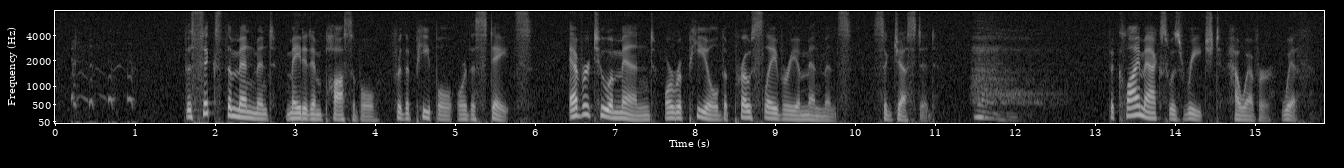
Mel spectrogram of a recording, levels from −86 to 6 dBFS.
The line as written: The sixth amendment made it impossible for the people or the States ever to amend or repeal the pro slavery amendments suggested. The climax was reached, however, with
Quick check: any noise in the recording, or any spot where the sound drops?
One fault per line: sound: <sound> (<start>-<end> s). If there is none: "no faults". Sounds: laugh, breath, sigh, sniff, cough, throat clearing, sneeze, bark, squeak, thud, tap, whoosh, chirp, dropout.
sound: laugh (0.2-1.1 s)
sound: sigh (11.4-12.7 s)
